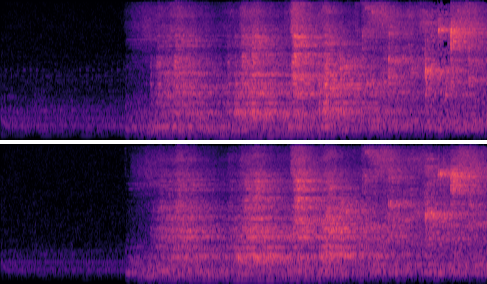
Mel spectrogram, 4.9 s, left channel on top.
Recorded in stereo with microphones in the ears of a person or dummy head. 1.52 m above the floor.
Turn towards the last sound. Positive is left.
turn(degrees=35)  # may be behind; listen again after turning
